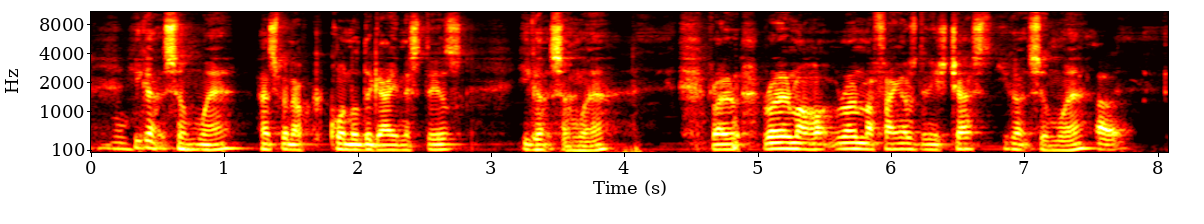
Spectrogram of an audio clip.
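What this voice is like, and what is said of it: Put-on Yorkshire accent. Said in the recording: “You still do your Yorkshire accent”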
